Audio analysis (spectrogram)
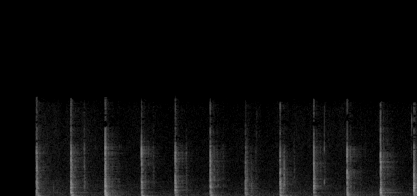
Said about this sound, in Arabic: هذا صوت خطى شخص يصعد السلم كيف نعبر عن هذا الصوت في اللغة اليابانية؟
